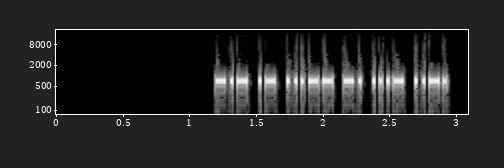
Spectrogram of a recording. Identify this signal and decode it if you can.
Morse code, heard as a keyed tone, about 46 wpm, 700 Hz. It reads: KA3NVF
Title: USA Call Signs - 6 Characters - 6x Character Spacing - 45wpm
